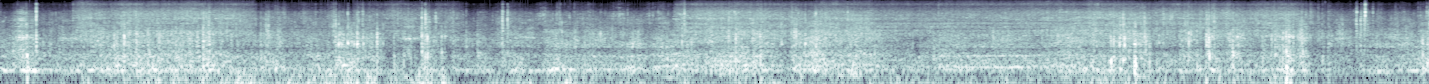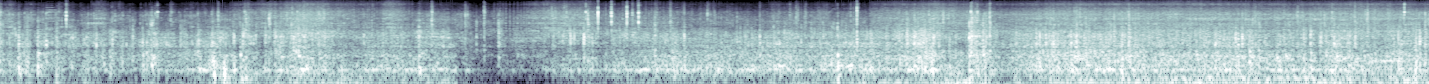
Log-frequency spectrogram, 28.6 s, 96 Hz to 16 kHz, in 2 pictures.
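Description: Trek Fuel EX 8 full-suspension mountain bike ridden down a dirt trail: a steady rumble of tyres on dirt with scattered rattles and clicks from the bike over bumps, and wind on the camera microphone. It briefly goes quieter about two-thirds through, then picks up again.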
